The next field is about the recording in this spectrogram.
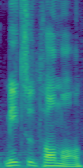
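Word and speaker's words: Mitutoyo: Japanese brand yeah it's uh how do you pronounce it me uh mitu Tomo okay I would have never pronounced it that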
